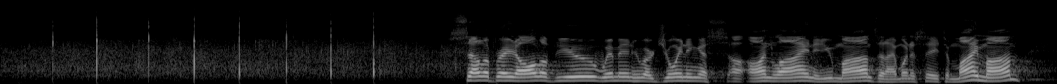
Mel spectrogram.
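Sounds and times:
crowd round of applause: 0.0 - 5.0
speech: 4.6 - 10.4.

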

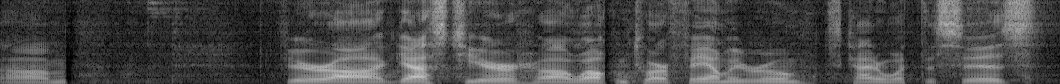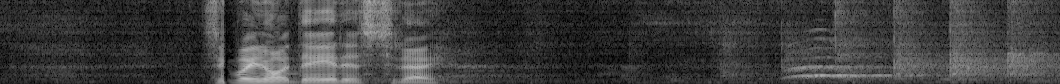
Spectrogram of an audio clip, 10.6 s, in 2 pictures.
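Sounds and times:
speech: 0.0 - 0.6, 1.4 - 5.2, 6.3 - 7.6
audience clapping: 8.9 - 10.5
high-pitched whoop: 9.2 - 10.1.

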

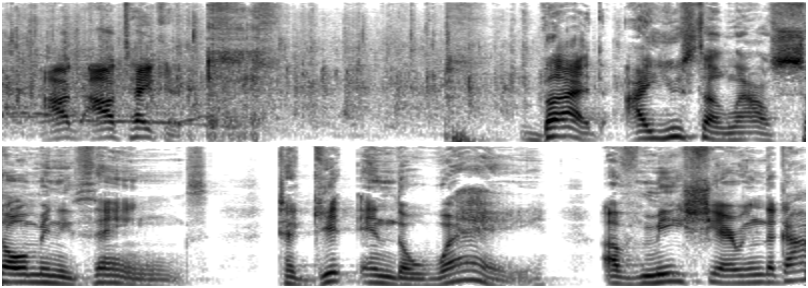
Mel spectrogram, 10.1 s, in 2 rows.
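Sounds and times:
audience clapping: 0.0 - 4.3
speech: 0.3 - 1.6, 2.8 - 10.0.

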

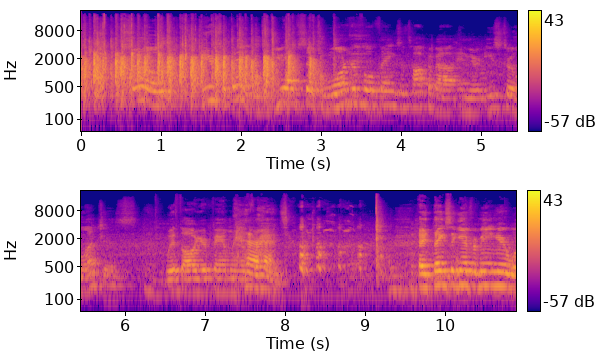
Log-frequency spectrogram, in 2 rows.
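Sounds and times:
audience applause for a panel: 0.0 - 3.0
speech: 2.8 - 8.6, 9.6 - 10.8
laughter: 7.3 - 9.7.

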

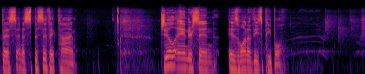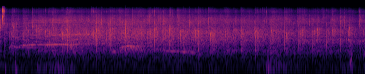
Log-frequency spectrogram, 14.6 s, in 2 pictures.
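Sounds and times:
speech: 0.0 - 1.6, 3.2 - 5.8
audience applauding: 6.4 - 14.6.

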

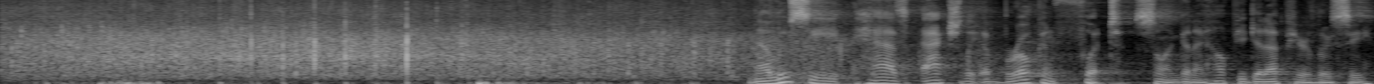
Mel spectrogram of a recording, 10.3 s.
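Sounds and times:
audience applause welcoming a speaker onto a stage: 0.0 - 7.8
speech: 5.7 - 10.3.

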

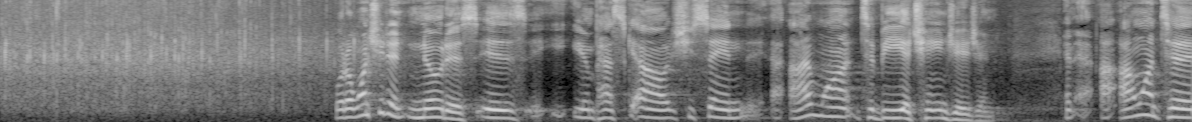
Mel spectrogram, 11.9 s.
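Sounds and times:
audience applause: 0.0 - 3.4
speech: 3.4 - 10.0, 10.6 - 11.9.

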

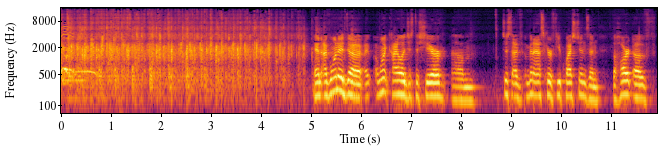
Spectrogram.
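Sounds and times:
crowd clapping welcoming a guest: 0.0 - 5.2
speech: 5.0 - 11.9.

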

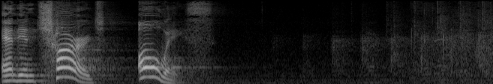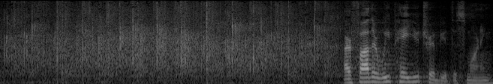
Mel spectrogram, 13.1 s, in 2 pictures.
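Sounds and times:
speech: 0.0 - 2.8, 11.2 - 13.1
audience applauding: 4.4 - 11.2.

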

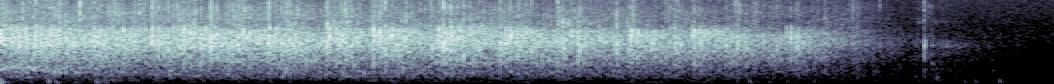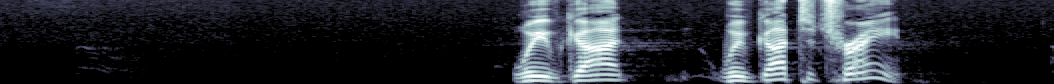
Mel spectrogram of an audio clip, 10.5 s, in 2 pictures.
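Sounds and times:
audience applause: 0.0 - 4.4
speech: 7.9 - 9.8.

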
